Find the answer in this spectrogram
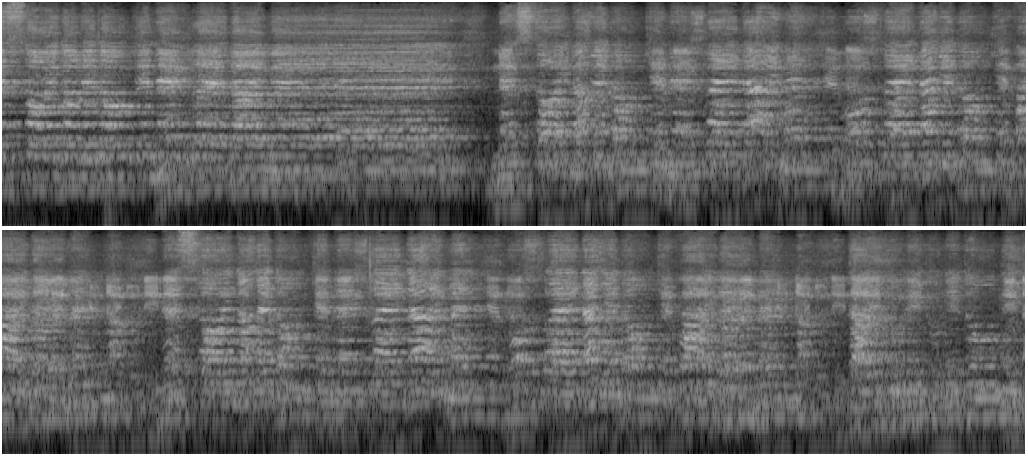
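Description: Mixed choir singing a cappella, with a brief break between phrases about five seconds in.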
